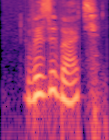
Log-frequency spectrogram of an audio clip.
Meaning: 1. to call, to send for 2. to challenge, to defy 3. to summon 4. to arouse, to cause, to stimulate, to evoke, to call forth
- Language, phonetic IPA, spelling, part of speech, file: Russian, [vɨzɨˈvatʲ], вызывать, verb, Ru-вызывать.ogg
